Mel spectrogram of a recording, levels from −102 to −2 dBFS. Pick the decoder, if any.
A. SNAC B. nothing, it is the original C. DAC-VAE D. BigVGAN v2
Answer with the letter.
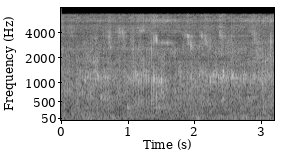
A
